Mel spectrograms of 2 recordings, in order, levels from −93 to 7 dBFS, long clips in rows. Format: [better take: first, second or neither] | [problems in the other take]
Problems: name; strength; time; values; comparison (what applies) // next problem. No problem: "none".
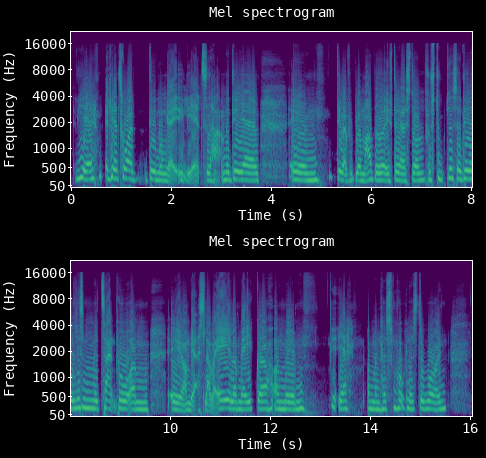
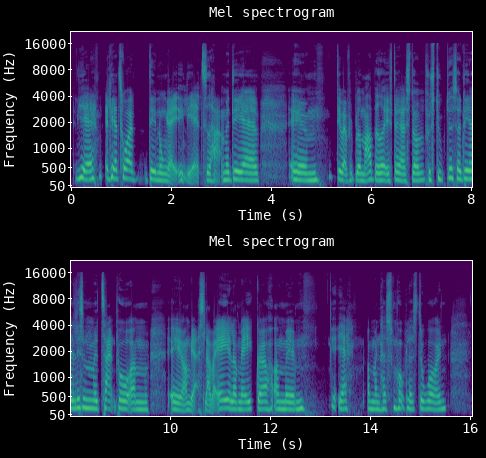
second | distortion; slight; 10 dB below the speech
